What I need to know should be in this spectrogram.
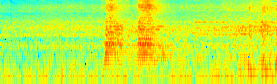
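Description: A train horn blows briefly.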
